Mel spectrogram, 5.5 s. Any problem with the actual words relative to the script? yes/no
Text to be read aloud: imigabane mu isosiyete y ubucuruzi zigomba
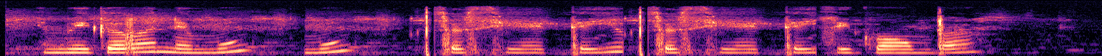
yes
